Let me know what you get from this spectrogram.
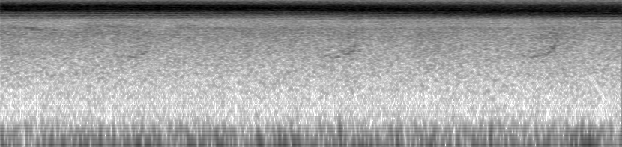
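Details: Cicada chorus in a pine forest at Ssanggyesa temple, Jirisan National Park, a continuous shrill buzzing drone, unbroken throughout, with a few faint short chirps underneath.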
